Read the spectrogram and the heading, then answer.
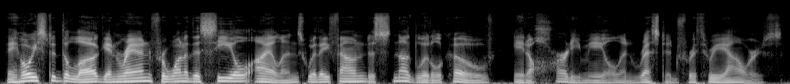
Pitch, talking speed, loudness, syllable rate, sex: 110 Hz, 215 wpm, -17 LUFS, 4.8 syllables/s, male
